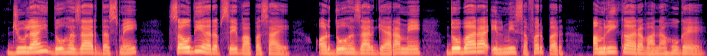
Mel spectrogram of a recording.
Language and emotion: Urdu, neutral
